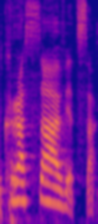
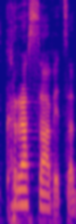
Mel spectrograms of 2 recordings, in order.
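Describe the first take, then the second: First: Красавица said slowly, stress on the А of -са-; model word. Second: Said in the usual way. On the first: Shown as a demonstration. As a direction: say Красавица carefully, syllable by syllable. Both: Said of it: "That's a better one".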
